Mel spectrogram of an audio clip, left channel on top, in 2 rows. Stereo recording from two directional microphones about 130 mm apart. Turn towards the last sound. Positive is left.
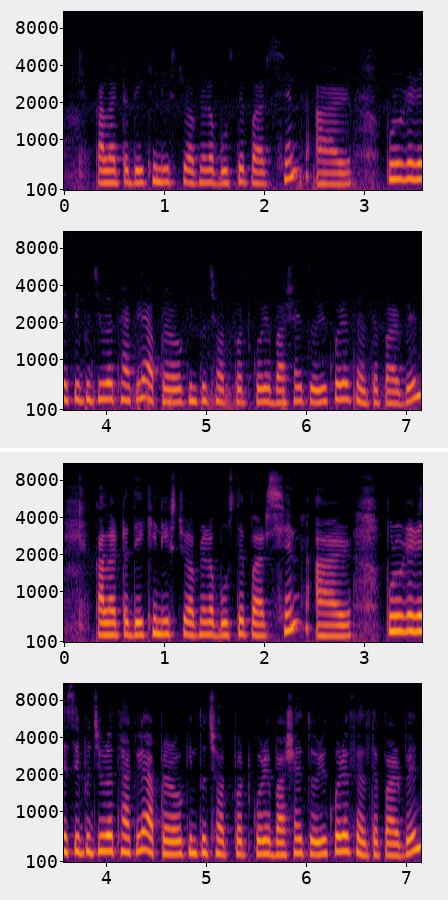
turn(degrees=-45)  # may be behind; listen again after turning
